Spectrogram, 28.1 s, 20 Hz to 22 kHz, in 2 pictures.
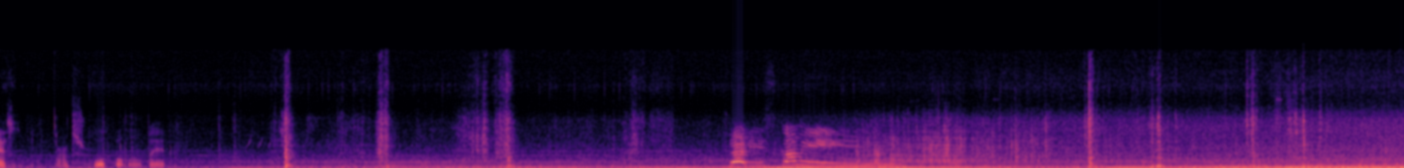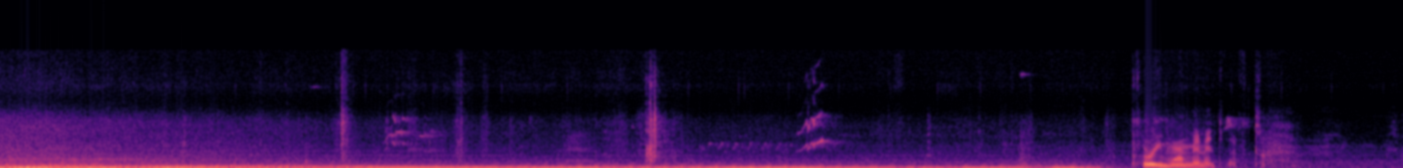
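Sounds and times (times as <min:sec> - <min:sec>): birds chirping: 0:00.0 - 0:04.6, 0:17.1 - 0:25.0
car engine running: 0:01.7 - 0:25.3.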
